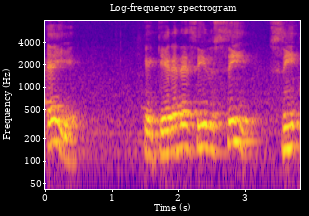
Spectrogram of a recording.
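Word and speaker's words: εἰ: Porque esto se expresa en el idioma griego la palabra ei, solo dos vocales, ei, pero se pronuncia ei, que quiere decir sí,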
